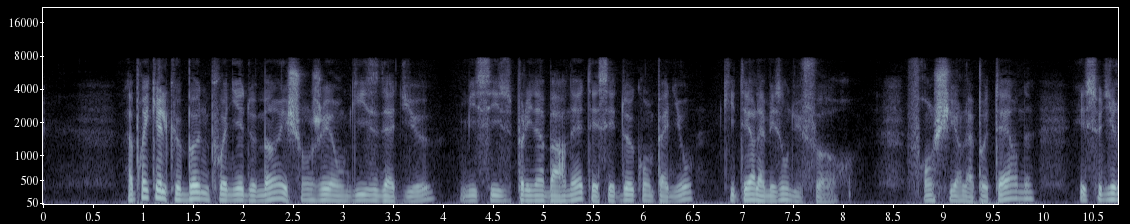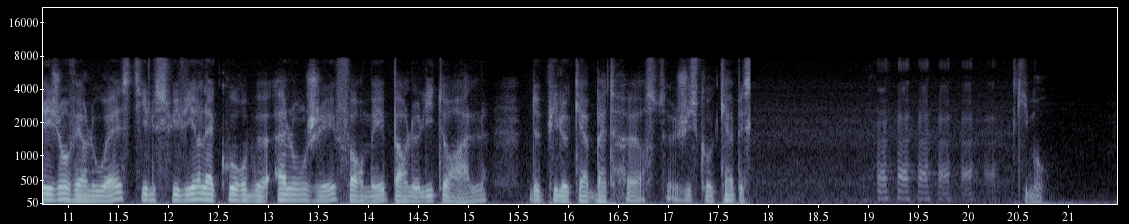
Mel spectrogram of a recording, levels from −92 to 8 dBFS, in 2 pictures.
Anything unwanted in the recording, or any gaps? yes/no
yes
